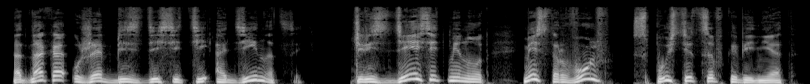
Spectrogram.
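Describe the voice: A man puts on a character voice with a dark, mellow tone, a slightly husky edge and big pitch swings at a fairly slow pace. The recording is very clean and dry, close with no echo and a silent background. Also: medium pitch for a man.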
